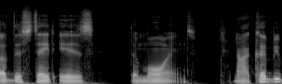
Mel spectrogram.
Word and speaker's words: Des Moines: moines or des moines i'm sure the s is silent because i believe it comes from french and most of the time those s's at the end they're silent anyway moving on to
